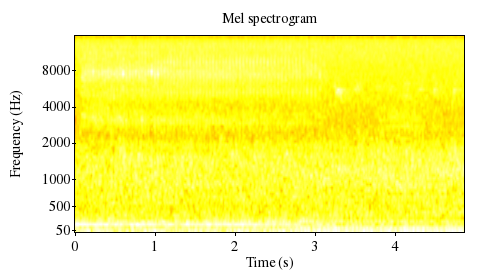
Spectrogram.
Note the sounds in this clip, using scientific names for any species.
Tamiasciurus hudsonicus, Agelaius phoeniceus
